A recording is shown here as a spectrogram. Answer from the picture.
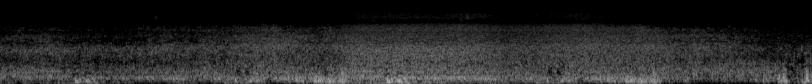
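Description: Strong windstorm gusts blowing through trees, with wind buffeting the microphone in uneven low rumbles; it swells slightly in the middle.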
